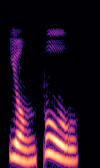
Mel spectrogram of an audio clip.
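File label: "永不" Mandarin Chinese; chinese flashcards; hsk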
